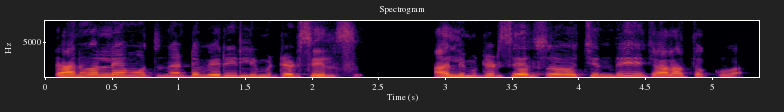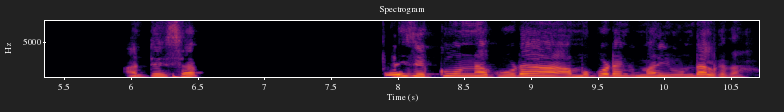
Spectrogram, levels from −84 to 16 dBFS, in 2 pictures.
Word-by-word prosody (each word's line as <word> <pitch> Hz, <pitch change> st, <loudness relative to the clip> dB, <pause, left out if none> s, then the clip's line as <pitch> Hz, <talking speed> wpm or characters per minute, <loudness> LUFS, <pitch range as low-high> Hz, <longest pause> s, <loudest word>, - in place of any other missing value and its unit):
దానివల్లేమవుతుందంటే, 240 Hz, +2 st, +1 dB
very 220 Hz, +4 st, +3 dB
limited 240 Hz, +2 st, 0 dB
sales. 130 Hz, -, -1 dB, 0.7 s
ఆ -, -, +7 dB
limited 245 Hz, +2 st, -2 dB
sales 240 Hz, 0 st, +4 dB, 0.2 s
ఒచ్చింది 235 Hz, +3 st, -5 dB, 0.2 s
చాలా 190 Hz, +2 st, +4 dB
తక్కువ. 120 Hz, -7 st, -8 dB, 0.9 s
అంటే 180 Hz, +11 st, -5 dB
స -, -, -10 dB, 1.5 s
ప్రైసెక్కువ 255 Hz, +5 st, +2 dB
ఉన్నా 265 Hz, 0 st, +2 dB
కూడా 270 Hz, +3 st, +1 dB, 0.3 s
అమ్ముకోవడానికి 260 Hz, +3 st, -1 dB
మనీ 235 Hz, +3 st, 0 dB
ఉండాలి 235 Hz, -2 st, +2 dB
కదా! 100 Hz, -4 st, -8 dB
240 Hz, 105 wpm, -24 LUFS, 220-255 Hz, 1.5 s, ఆ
